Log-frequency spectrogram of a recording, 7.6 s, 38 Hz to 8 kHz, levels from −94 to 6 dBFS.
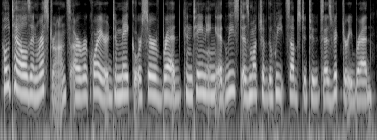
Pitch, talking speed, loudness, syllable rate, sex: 210 Hz, 175 wpm, -17 LUFS, 4.9 syllables/s, female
